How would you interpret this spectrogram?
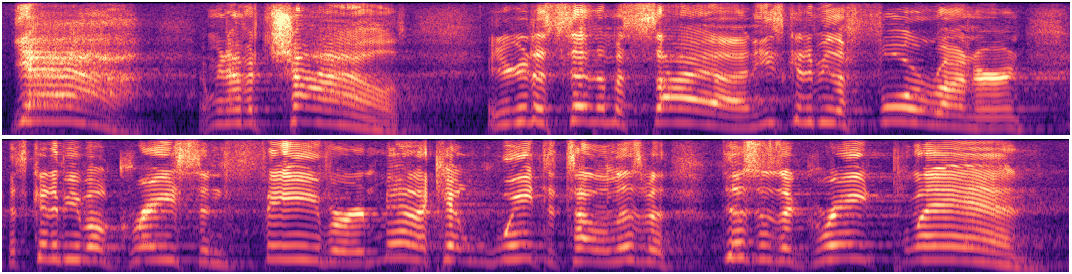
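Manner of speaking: high, loud eager rush; hammed-up giddy excitement; excited Zechariah. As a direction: gush like a man who just got great news. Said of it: "this is how I think about it".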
